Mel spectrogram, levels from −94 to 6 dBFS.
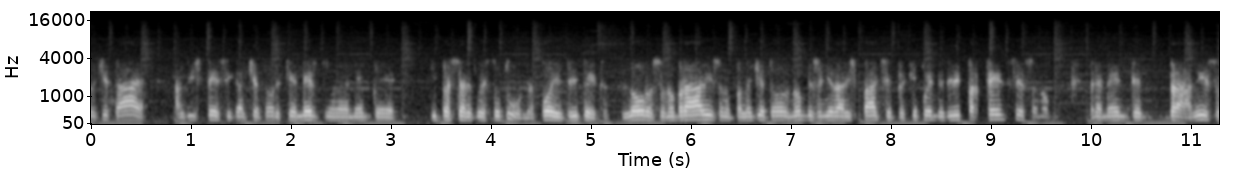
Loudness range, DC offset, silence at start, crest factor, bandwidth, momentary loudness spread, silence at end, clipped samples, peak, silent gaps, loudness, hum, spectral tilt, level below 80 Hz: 5 LU; under 0.1%; 0 s; 20 dB; 7.8 kHz; 12 LU; 0.1 s; under 0.1%; 0 dBFS; none; -21 LUFS; none; -7.5 dB/octave; -52 dBFS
